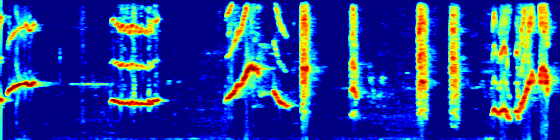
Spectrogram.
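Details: White-rumped shama, caged, used to tutor songbirds, singing clear high whistled notes, a rising-falling slur and sharp clicks, finishing with a twisting warbled phrase.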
